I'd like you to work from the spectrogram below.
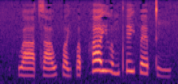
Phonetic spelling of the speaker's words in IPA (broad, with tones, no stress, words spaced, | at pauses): kʷaː˨ t͡saː˨˥wpɐ˨jpɐ˧p̚ haː˥jlʊ˧ŋpʰe˥j pɛː˥p̚t̪iː˨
